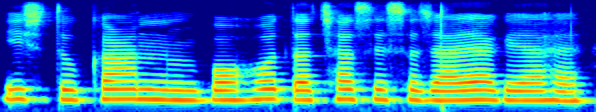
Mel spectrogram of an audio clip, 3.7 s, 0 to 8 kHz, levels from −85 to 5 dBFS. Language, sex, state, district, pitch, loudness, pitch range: Hindi, female, Jharkhand, Palamu, 225 Hz, -15 LUFS, 220-235 Hz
